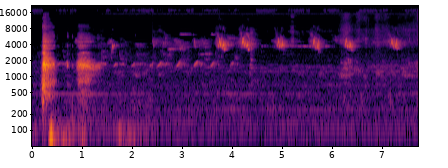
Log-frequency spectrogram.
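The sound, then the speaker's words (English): A blue jay calls from the top of a maple near a feeder on a chilly early morning: a series of short, repeated calls that grow louder and more spaced toward the end, heard alone. “That's blue jay language for fuck this guy. He's sitting up top of a maple, right near the feeder, kind of looking down at me.”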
